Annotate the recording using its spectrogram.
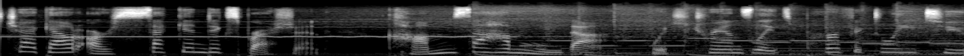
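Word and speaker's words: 감사합니다: Kam-sa-ham-ni-da.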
